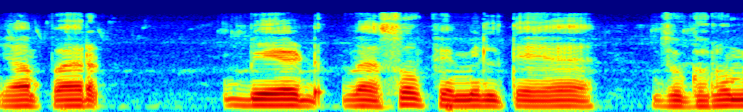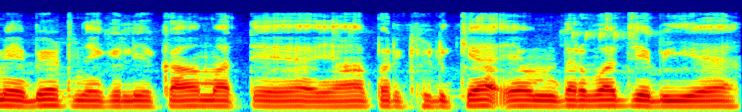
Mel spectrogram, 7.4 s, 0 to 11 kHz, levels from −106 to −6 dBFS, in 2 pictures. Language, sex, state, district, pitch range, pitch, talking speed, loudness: Hindi, male, Rajasthan, Bikaner, 120-130 Hz, 125 Hz, 185 wpm, -17 LUFS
